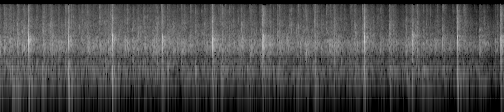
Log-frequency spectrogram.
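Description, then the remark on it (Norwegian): An audience applauds, a dense clatter of many hands with sharper individual claps standing out at a steady, roughly half-second pace. Moderately loud and continuous, with no voices. “Ja, vi kan gjerne hørt det tendens til en klapping her.”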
